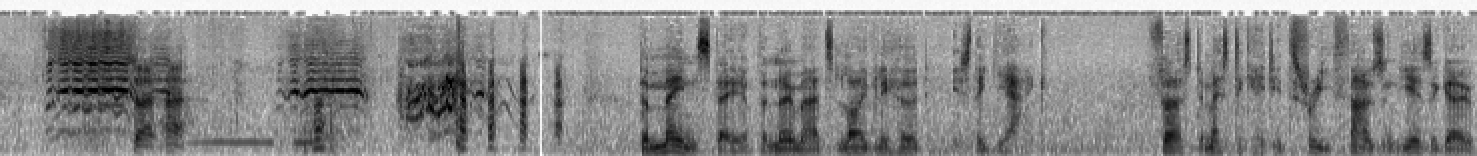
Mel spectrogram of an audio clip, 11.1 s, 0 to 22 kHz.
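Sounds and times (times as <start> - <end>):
lambs and goat kids bleating: 0.3 - 2.8.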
